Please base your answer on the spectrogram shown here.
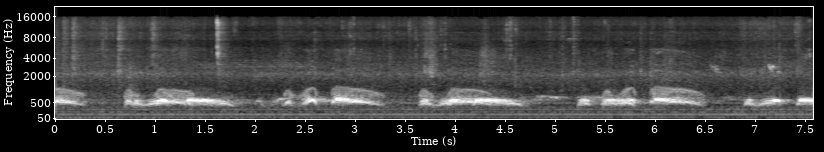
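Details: A decoy spotted dove of Malaysian origin in 'sấm thổ' voice style calls in repeated phrases, each a short rising coo followed by a long, deep, drawn-out note, cycling about every one and a half seconds.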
